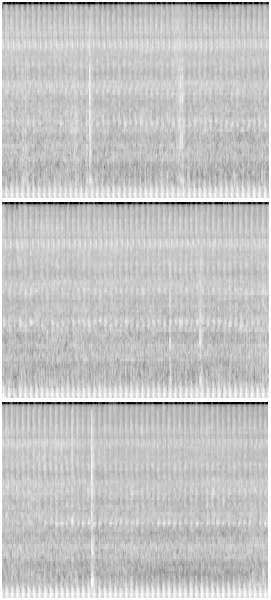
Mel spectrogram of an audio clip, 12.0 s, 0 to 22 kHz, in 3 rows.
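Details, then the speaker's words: Honda Rancher 420 ATV after replacing the dead original battery with an AGM battery: even steady putter at idle with regular firing pulses, no knocks or misses; normal healthy idle. "I guess we should test it out first. So far, sounds good."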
